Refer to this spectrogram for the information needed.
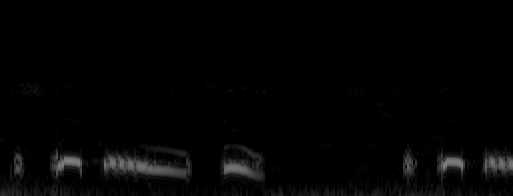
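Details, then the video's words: Spotted dove calling to attract wild birds. The phrase has staccato opening notes, a long gliding coo that falls in pitch, and a shorter dropping coo, then begins again. A faint high trill and chirps are in the background. "Chim cu gáy gọi hay kích bổi nhanh nổi"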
